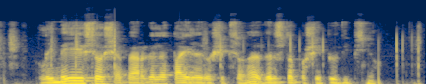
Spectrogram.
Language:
Lithuanian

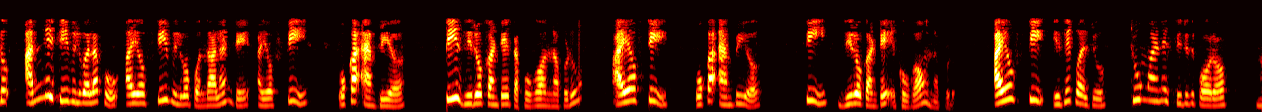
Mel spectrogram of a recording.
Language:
Telugu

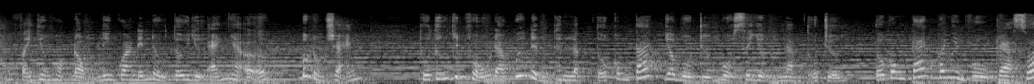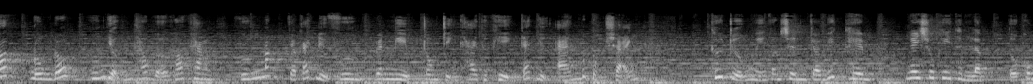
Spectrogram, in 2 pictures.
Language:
Vietnamese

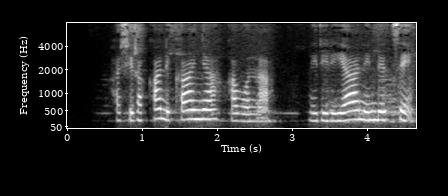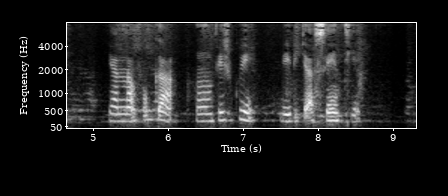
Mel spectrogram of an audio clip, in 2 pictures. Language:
Kinyarwanda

